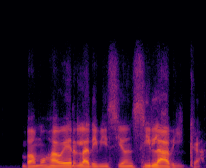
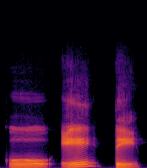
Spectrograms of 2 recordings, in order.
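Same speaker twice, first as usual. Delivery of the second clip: slow "Cohete", every syllable stretched and separated; "Cohete" in three long beats; 3 dB louder than usual. Shown as a demonstration. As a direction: sound out "Cohete" as Co, he, te. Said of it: "Tiene tres sílabas".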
